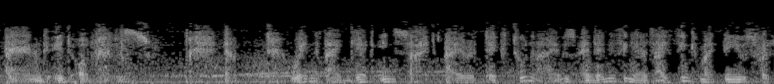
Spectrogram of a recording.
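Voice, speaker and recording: An actor playing a resourceful, quick-witted French pilot prisoner with a confident, take-charge manner in old-time radio drama. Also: male voice, on the low side, lively intonation. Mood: decisive. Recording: noisy muffled old radio recording.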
